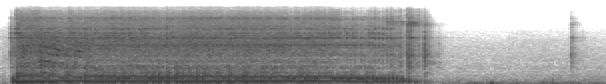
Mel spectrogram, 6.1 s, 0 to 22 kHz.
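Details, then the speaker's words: Stihl 031 AV chainsaw from about 1974-76, unused five years, before carb cleaning, throttle open, choke makes it worse: high buzz flat out about four seconds, then sags and dies abruptly; fuel starvation, dirty carburetor suspected. "okay it's got gas in it but it seems like it's running out of gas let's see what we got here"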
